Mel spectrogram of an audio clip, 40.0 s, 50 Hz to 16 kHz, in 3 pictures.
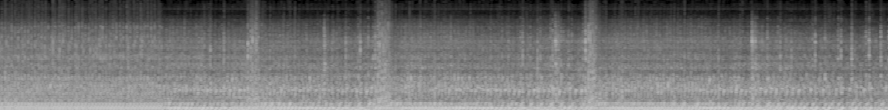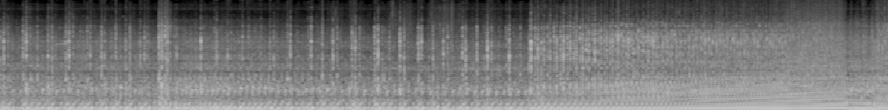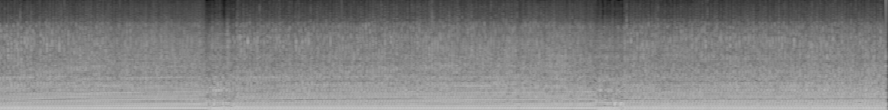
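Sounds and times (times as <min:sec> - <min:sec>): motorcycle engine popping: 0:02.4 - 0:24.8.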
